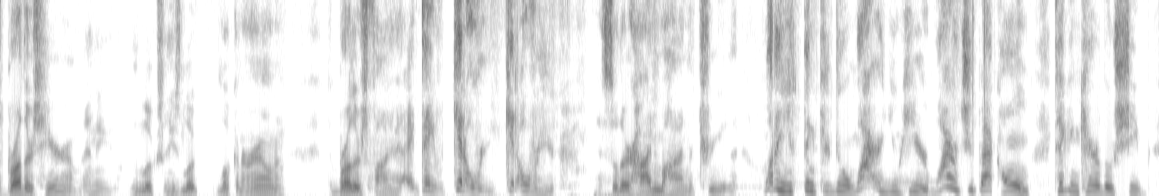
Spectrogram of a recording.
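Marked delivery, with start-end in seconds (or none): 4.1-5.6 high, strained hushed call; urgent summons. Acted. Brothers call David into hiding, urgently. 7.6-11.4 high-pitched scolding questions; mock-exasperated, pitched way up; indignant scolding. Brothers scold David for leaving sheep, indignant.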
